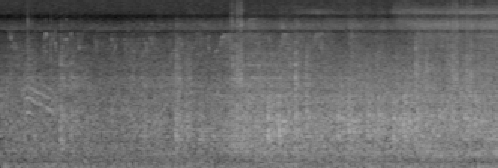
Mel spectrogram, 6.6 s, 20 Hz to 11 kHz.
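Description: Shinano Railway 115 series electric train approaching, its running noise growing louder, with faint clicks of wheels over rail joints. A few bird chirps at the start.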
